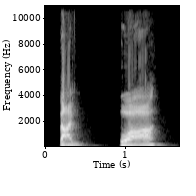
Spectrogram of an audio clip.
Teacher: this san is actually pronounced as sun, but with lower pitches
